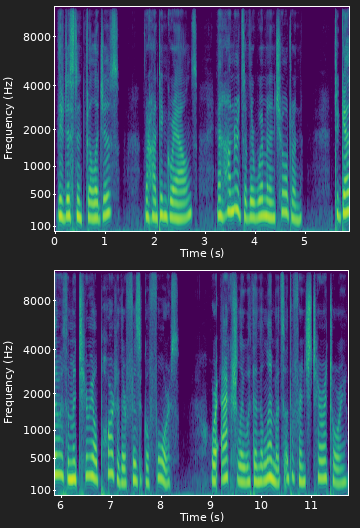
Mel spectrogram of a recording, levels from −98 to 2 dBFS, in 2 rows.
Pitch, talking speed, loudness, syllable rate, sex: 210 Hz, 160 wpm, -18 LUFS, 5.6 syllables/s, female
